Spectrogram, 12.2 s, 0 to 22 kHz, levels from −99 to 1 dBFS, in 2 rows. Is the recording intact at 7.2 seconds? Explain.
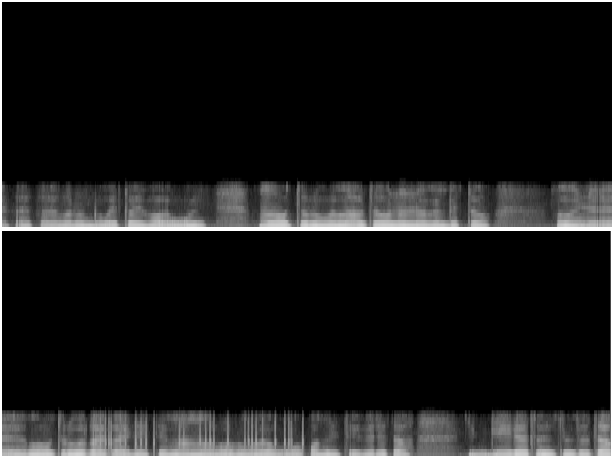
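No. A train of clicks runs from 7.02 to 9.12 s: about 13 similar pulses per second at an uneven pace, roughly thirty in all, peaking about 15 dB above the speech and likely from interference or a faulty connection. Their matching shape sets them apart from random crackle.

Opus compression is also present throughout, likely in its SILK speech mode at a rate consistent with 16 kbps. Nothing sounds above 4.2 kHz, and the speech is muffled and hoarse rather than swirly as with MP3.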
